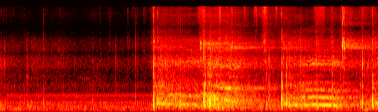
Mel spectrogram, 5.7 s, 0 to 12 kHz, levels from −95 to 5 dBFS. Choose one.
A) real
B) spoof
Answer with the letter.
A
